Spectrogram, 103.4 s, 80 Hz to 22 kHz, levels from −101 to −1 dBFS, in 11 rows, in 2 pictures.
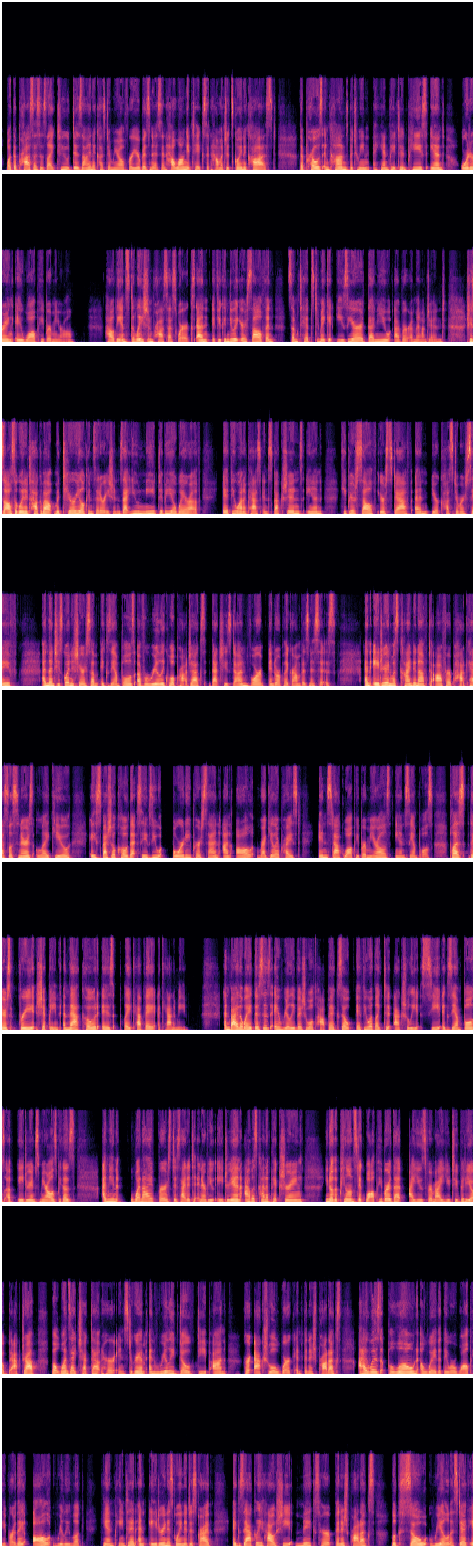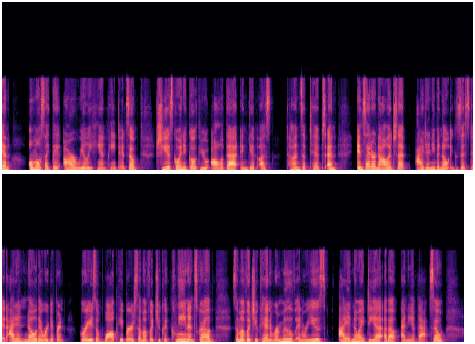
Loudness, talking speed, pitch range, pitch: -22 LUFS, 185 wpm, 195-235 Hz, 215 Hz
